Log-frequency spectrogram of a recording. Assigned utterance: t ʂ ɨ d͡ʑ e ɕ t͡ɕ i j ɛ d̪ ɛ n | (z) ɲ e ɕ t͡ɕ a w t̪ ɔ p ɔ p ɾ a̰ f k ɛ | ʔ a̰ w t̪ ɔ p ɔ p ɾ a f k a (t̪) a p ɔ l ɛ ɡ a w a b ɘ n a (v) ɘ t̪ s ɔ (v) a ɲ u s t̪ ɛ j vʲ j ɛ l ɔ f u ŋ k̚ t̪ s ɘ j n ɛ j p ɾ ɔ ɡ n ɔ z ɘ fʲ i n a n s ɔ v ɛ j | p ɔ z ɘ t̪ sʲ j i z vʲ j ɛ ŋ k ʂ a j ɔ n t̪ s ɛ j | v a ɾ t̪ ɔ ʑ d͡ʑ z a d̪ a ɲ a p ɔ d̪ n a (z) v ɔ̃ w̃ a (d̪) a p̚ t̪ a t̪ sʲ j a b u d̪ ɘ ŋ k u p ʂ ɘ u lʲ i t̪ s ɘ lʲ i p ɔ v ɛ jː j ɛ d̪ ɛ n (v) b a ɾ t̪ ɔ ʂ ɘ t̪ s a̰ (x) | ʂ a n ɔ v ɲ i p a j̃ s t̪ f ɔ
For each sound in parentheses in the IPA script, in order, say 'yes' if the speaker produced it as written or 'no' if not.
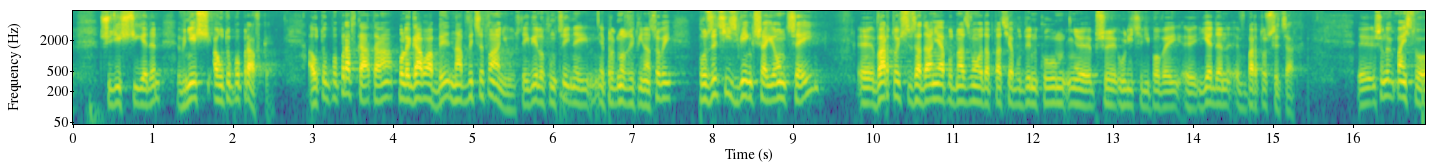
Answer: no, yes, yes, no, yes, yes, yes, yes

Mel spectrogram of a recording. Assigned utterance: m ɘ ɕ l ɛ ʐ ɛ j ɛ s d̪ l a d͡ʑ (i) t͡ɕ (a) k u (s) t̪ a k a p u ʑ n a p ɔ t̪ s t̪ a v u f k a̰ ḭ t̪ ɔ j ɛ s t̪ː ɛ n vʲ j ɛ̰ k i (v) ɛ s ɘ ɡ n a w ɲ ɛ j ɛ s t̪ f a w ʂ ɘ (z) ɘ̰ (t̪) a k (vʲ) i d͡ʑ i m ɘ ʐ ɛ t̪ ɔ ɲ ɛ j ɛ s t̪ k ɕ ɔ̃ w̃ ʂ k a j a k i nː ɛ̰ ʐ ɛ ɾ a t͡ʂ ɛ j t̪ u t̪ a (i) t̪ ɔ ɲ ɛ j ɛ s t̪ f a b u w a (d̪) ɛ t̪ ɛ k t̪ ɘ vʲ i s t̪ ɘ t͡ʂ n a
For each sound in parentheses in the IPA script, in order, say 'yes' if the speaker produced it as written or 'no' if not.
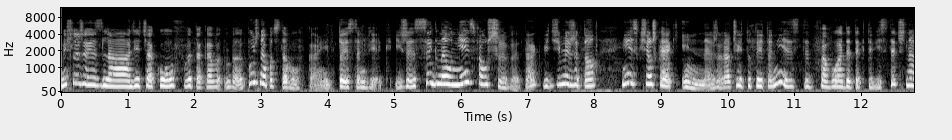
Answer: no, yes, no, no, no, yes, yes, no, yes

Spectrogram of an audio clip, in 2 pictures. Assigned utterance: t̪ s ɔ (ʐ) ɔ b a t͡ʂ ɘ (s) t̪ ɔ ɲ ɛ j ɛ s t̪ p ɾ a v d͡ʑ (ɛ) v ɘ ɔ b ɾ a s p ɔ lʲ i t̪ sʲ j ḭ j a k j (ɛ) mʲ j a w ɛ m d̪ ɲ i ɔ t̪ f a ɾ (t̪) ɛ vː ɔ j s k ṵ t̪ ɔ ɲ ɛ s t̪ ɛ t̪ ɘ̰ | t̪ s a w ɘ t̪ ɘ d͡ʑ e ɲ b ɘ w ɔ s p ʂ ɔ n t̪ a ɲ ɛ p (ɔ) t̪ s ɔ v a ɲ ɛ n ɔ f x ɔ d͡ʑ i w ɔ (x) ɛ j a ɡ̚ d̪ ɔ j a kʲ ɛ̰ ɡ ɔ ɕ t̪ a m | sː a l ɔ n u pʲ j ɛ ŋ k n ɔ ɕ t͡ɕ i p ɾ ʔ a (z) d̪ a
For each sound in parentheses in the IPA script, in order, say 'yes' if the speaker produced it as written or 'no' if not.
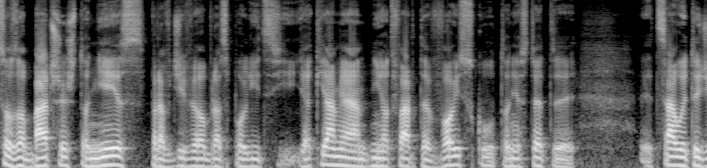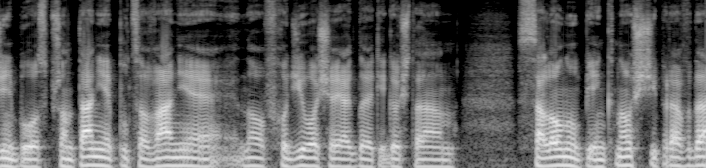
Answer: no, no, no, no, yes, no, no, no

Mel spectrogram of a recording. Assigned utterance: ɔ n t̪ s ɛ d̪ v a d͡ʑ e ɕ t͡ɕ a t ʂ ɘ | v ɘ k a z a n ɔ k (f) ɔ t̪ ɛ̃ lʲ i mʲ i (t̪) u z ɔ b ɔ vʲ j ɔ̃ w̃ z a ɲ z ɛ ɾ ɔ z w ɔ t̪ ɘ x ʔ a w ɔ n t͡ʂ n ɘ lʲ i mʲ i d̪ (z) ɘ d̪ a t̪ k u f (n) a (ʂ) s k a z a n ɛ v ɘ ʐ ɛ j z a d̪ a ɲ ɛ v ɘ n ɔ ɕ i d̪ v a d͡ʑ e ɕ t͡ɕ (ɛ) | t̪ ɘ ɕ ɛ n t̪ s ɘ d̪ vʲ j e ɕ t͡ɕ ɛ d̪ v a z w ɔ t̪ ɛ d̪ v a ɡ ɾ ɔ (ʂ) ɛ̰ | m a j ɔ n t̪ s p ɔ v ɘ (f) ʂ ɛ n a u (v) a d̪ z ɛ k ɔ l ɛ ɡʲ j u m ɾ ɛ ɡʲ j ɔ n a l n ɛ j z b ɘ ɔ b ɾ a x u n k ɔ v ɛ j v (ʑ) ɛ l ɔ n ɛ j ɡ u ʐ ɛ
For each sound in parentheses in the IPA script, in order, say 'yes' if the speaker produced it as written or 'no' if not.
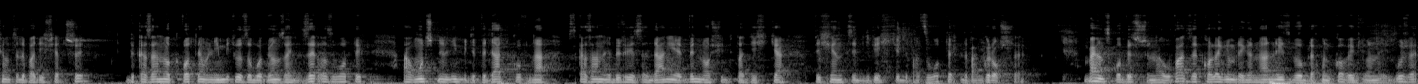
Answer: yes, yes, no, yes, no, no, yes, no, yes, yes

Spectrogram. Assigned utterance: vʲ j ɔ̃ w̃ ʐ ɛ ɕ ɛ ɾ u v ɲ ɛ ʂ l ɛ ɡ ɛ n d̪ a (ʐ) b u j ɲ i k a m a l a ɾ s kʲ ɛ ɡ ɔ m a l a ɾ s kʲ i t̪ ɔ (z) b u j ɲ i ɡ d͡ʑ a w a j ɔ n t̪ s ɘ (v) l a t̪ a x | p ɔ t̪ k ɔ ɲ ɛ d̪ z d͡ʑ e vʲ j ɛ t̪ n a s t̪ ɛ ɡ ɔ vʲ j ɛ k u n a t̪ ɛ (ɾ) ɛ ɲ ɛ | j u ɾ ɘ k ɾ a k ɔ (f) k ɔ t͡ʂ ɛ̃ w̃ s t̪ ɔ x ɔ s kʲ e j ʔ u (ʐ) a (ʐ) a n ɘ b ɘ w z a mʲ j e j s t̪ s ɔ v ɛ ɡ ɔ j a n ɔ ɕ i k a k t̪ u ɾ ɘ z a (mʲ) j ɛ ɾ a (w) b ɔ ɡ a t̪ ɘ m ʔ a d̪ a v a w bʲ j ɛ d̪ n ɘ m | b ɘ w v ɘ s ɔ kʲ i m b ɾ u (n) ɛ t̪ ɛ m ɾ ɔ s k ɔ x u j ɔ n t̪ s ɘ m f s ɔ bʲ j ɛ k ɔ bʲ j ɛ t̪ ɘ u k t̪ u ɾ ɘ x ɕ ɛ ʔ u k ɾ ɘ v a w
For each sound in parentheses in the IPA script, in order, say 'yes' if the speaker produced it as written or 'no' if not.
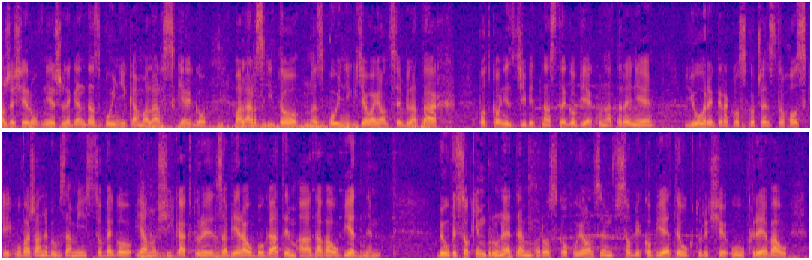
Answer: no, yes, yes, yes, no, no, yes, no, yes, yes

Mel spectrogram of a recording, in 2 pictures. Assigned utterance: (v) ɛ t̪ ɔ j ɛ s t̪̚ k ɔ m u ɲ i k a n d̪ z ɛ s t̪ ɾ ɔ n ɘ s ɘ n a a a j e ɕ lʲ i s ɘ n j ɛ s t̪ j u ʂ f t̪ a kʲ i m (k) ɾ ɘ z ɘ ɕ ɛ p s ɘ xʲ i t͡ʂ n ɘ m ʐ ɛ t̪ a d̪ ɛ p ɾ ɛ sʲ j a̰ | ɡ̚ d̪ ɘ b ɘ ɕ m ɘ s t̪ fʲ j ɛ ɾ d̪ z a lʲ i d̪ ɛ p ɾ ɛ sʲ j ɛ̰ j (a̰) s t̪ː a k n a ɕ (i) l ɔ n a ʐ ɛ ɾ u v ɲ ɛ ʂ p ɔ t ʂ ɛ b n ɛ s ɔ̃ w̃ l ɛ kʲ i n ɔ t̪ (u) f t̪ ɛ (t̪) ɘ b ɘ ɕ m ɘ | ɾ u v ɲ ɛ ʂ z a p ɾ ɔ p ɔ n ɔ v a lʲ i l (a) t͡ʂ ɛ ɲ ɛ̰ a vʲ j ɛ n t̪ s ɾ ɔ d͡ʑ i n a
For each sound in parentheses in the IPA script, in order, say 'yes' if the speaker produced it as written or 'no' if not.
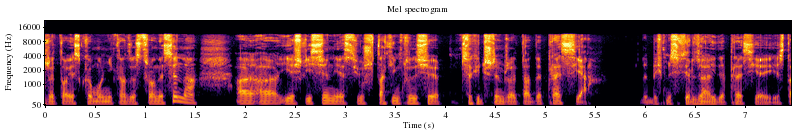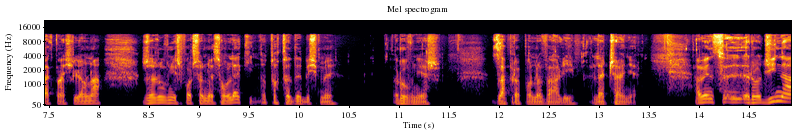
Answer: no, yes, no, yes, no, no, no

